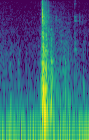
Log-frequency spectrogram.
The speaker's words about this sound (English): The porter begins hacking at the door with an axe, but the door's no longer there.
